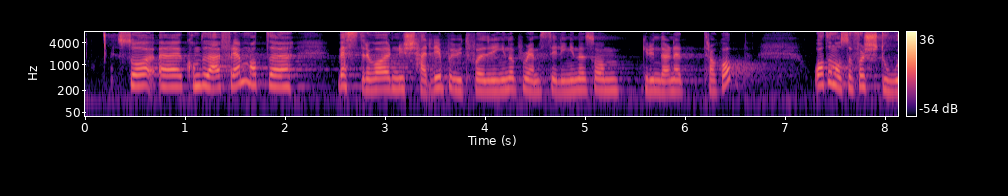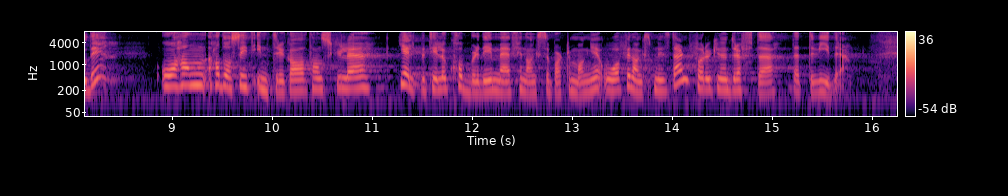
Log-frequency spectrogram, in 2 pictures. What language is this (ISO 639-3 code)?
nor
